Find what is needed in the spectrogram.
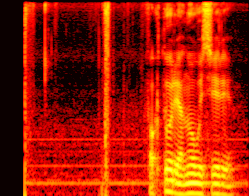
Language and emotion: Russian, neutral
